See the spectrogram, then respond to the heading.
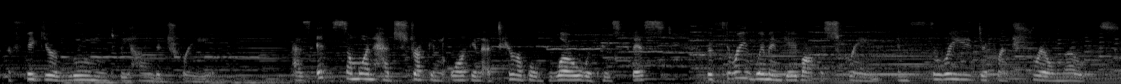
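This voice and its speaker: A woman's voice: mid-range voice, a little slow, lightly acted. A woman narrating a suspenseful story in the manner of a 1940s radio play. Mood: measured suspense. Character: literary storyteller of a suspenseful summer-night tale. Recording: slightly muffled, music underneath. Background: music.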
